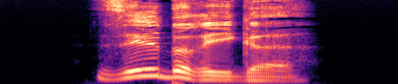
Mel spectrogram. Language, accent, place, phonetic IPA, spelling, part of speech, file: German, Germany, Berlin, [ˈzɪlbəʁɪɡə], silberige, adjective, De-silberige.ogg
- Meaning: inflection of silberig: 1. strong/mixed nominative/accusative feminine singular 2. strong nominative/accusative plural 3. weak nominative all-gender singular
